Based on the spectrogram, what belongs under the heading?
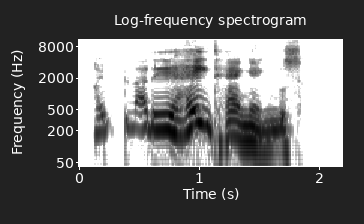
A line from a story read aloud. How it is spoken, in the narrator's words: snapped Orso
